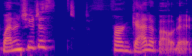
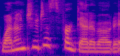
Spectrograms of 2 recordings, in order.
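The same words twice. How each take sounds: First: Mock Valley Girl, pitched up then dropping. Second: Said in the usual way. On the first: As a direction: put on a breezy Valley Girl lilt. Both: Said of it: "with their freaking Valley Girl voice".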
